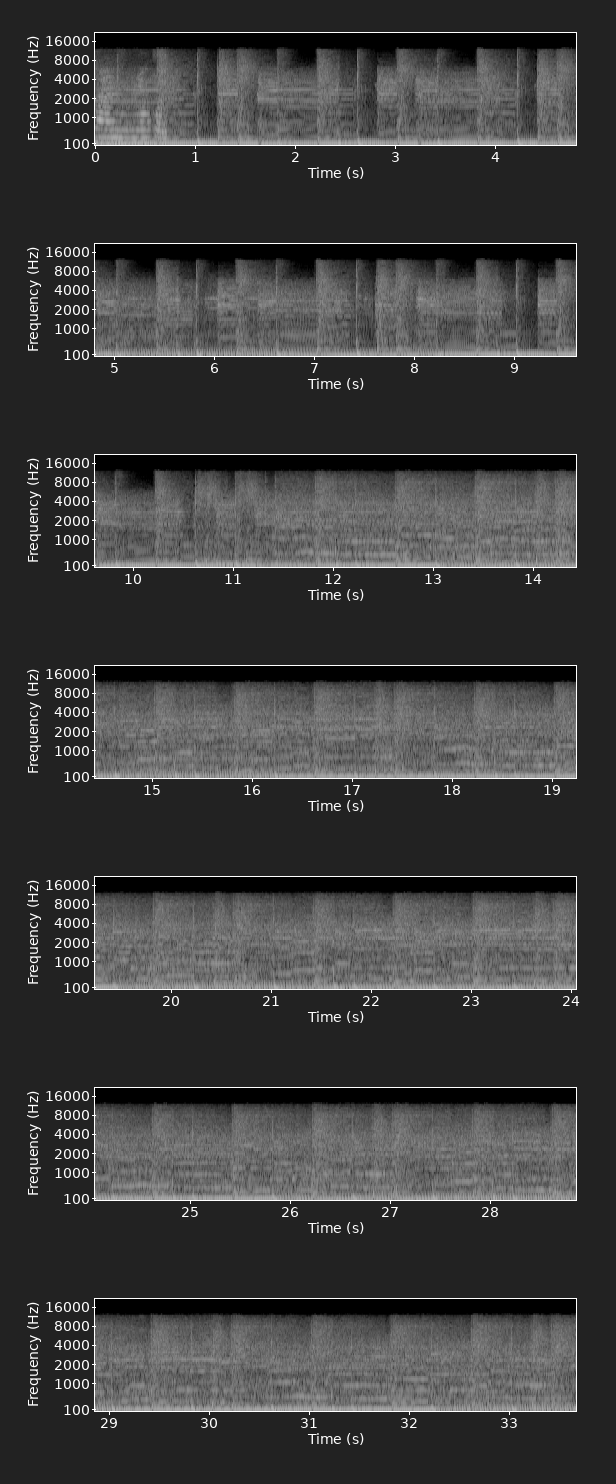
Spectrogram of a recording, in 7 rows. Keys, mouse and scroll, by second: 0.7 \, 2.7-4.1 right drag, 3.0 g, 4.1-5.4 middle drag, 5.4 g, 7.3 g, 9.2-10.9 right drag, 9.7 g, 11.0 ctrl+Tab, 11.7 right click, 12.2 right click, 12.6 f, 13.1 ctrl+Tab, 13.9 click, 14.2 middle click, 14.2 right click, 14.4 g, 16.0 middle click, 16.3-17.4 right drag, 16.5 g, 20.1-21.4 right drag, 20.2 g, 22.6 g, 23.7 g, 26.1 g, 27.2 g, 27.9 right click, 28.9-31.3 middle drag, 29.8 g, 32.5 Tab.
